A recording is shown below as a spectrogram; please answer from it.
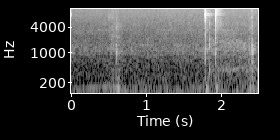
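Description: A computer mouse clicks to download a file: a faint tap, then two quick close clicks in succession over a steady low background hum, with no talk.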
